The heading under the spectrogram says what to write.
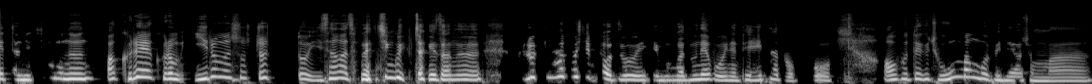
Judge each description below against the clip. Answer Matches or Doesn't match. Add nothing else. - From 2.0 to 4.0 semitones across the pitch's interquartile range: Doesn't match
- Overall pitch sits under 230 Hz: Doesn't match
